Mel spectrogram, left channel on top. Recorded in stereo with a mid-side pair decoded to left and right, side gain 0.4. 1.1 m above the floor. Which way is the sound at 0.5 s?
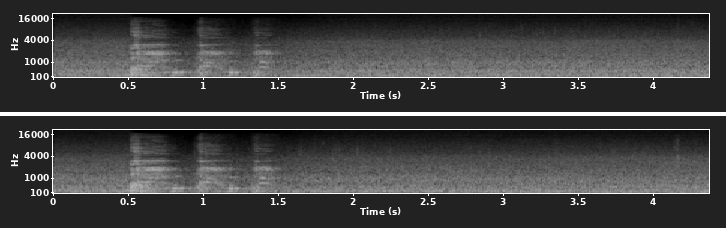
35° right.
